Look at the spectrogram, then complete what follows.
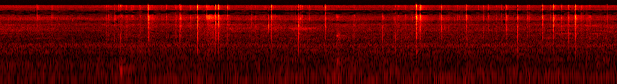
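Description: Fine down on a plucked chicken crackling and popping as it is singed in a gas burner's flame, with scattered sharp pops, the loudest about four seconds in, over a steady low hum.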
